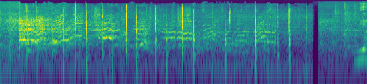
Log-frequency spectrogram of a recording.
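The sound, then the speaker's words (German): A noisy school yard with many children shouting and chattering as some play football or basketball, while a ball bounces repeatedly and sharply, the thuds coming in quick irregular succession. “Manche Kinder spielen Fußball oder Basketball.”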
